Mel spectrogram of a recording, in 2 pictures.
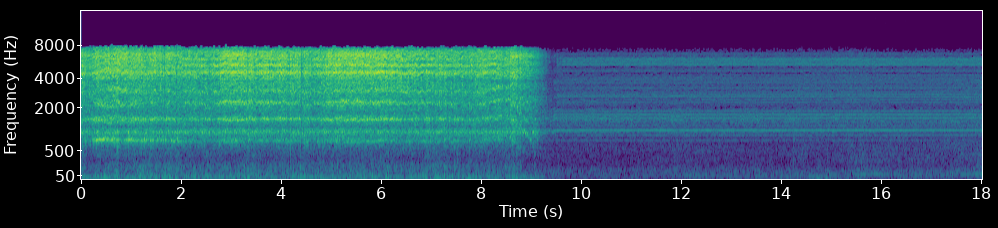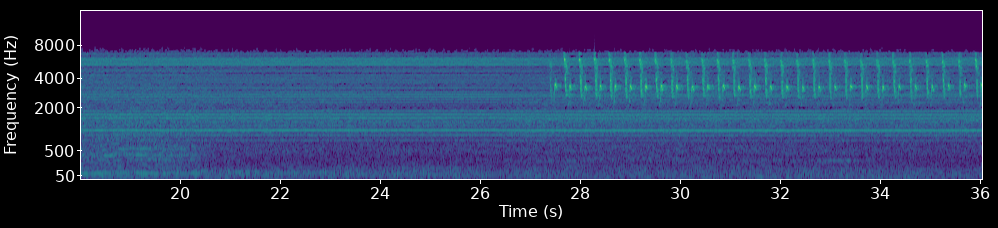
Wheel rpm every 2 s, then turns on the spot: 200, 200, 200, 190, 50, 0, 0, 0, 0, 0, 0, 0, 0, 0, 0, 0, 0, 0.
none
